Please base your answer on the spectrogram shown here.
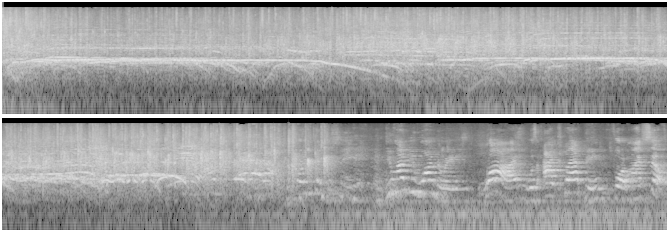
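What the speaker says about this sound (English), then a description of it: "You will clap for yourself." A conference audience claps for itself in sustained, loud applause with scattered cheers, tapering into uneven, thinning claps toward the end.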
